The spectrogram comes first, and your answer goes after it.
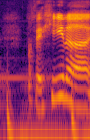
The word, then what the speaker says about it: fajita: You wouldn't understand that it's a soft J in, you know, jalapeno or for Holly's or fajita.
